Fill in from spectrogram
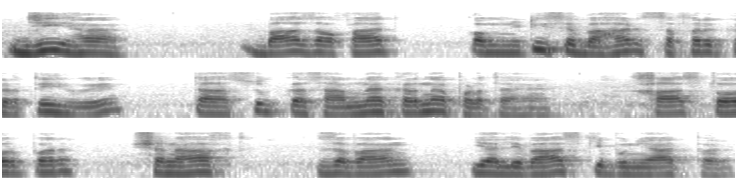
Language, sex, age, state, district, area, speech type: Urdu, male, 18-30, Delhi, North East Delhi, rural, spontaneous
